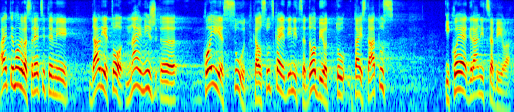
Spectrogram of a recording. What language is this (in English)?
Serbian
